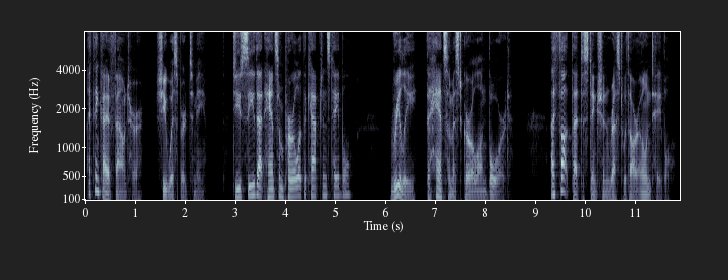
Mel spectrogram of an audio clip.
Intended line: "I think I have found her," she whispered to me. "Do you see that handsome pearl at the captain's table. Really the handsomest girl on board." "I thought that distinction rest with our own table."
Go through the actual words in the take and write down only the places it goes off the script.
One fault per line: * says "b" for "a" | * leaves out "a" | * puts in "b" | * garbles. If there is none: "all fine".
all fine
